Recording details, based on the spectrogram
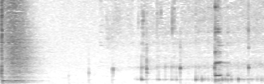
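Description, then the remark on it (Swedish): Someone sips from a glass: a soft breathy rush, then a scatter of faint wet clicks and a couple of light glassy clinks, with no talking. “Så tar jag en klunk efter det.”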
